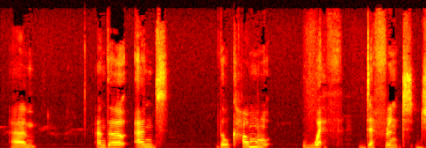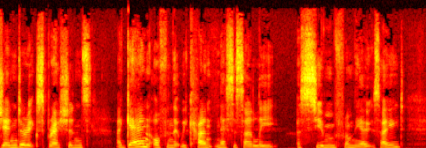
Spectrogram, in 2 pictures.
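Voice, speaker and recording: A woman with an English accent, fairly high and fairly even in pitch, at a fairly slow pace with long, frequent pauses. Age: 50s. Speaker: yoga teacher and healthcare chaplain. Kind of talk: podcast interview. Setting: video call.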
